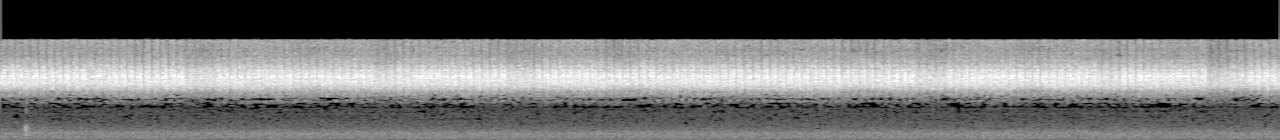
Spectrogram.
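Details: Unbroken shrill insect chorus: a high, rapidly pulsing buzz sustained at one pitch, with a faint click near the start.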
